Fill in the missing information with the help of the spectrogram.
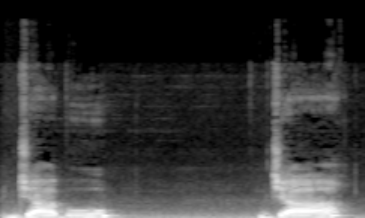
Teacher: واو ساکن سے پہلے پیش آ گئی ہے، تو پھر اب اس کو 2 حرکت لمبا کریں گے. جا کو بھی 2 حرکت لمبا کر رہے ہیں کیونکہ الف سے پہلے زبر آ رہی ہے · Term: واو مد, الف مد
